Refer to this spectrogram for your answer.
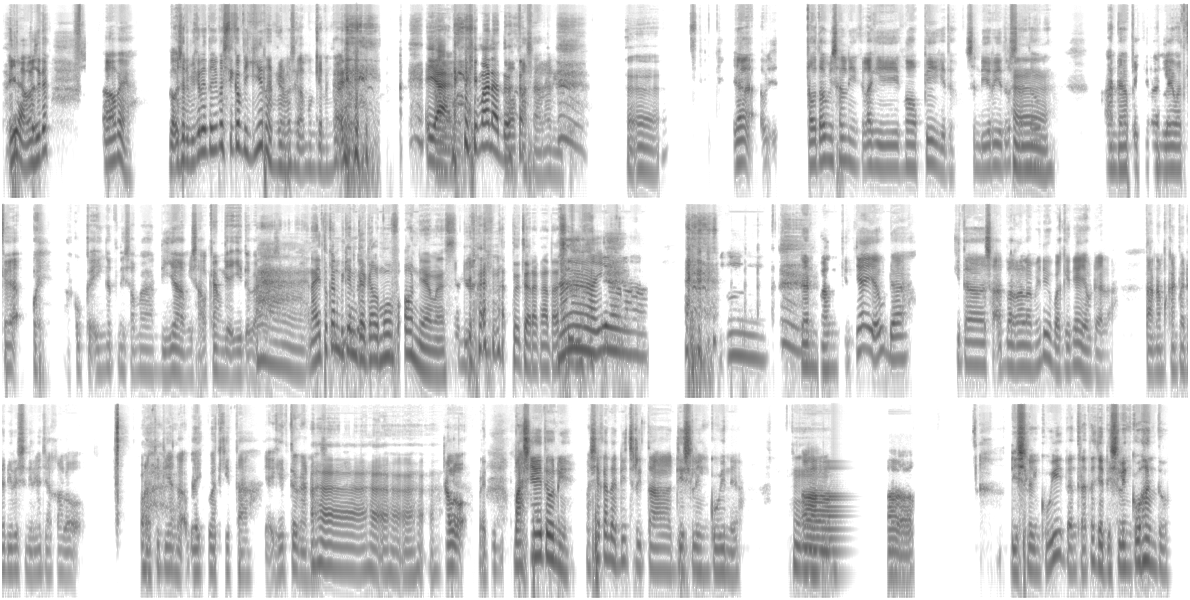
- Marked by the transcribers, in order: laugh; laughing while speaking: "Iya, nih gimana tuh?"; chuckle; other background noise; other noise; tapping; in English: "move on"; laughing while speaking: "Gimana tuh cara ngatasinnya?"; distorted speech; laugh; tsk
- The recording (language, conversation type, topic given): Indonesian, unstructured, Bagaimana kamu mengatasi sakit hati setelah mengetahui pasangan tidak setia?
